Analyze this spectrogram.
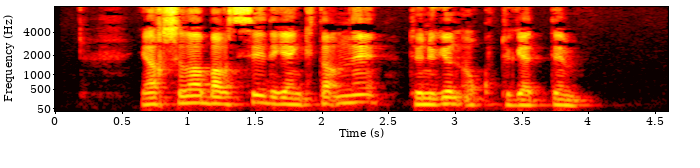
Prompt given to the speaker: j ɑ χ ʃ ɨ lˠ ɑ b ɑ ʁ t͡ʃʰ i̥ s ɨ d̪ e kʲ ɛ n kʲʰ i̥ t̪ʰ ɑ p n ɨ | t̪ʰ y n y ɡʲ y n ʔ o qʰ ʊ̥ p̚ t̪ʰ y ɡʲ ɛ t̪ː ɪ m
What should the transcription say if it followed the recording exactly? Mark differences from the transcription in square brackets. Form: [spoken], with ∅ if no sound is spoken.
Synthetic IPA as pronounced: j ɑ χ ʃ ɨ lˠ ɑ b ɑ ʁ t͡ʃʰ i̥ s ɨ d̪ e [ɡʲ] ɛ n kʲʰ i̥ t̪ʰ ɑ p n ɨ | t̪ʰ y n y ɡʲ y n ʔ o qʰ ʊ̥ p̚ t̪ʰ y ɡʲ ɛ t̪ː ɪ m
